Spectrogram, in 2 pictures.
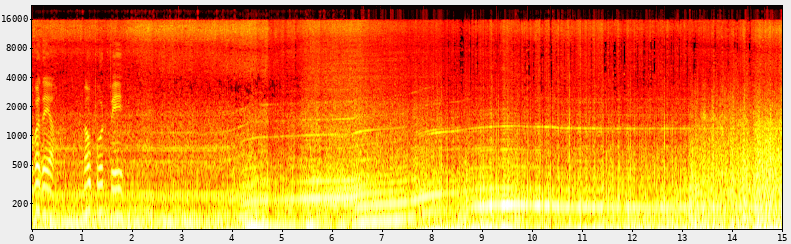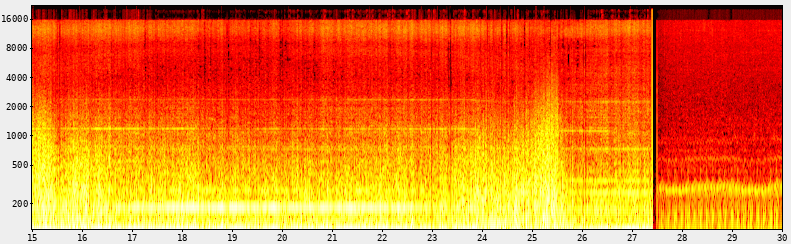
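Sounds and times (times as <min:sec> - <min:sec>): rushing air noise: 0:00.0 - 0:27.4
vehicle engine humming: 0:00.0 - 0:30.0.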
